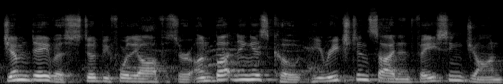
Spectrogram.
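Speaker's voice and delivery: usual speaking voice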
